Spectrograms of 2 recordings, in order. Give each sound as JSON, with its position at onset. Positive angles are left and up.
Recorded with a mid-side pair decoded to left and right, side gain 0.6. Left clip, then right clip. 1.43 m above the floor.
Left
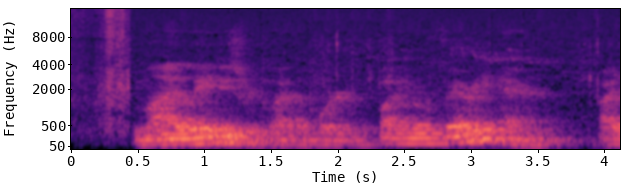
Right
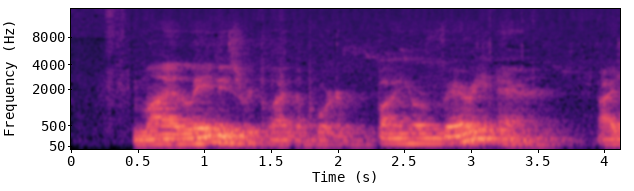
{"t": 0.5, "sound": "a man speaking", "azimuth_deg": -65, "distance_m": 0.8}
